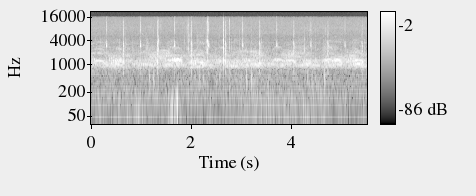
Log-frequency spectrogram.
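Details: A large flock of hooded cranes, including parents with young, at Izumi, Kagoshima, Japan, on 16 November 2019 keeps up a dense chorus of overlapping trumpeting calls, with sharp clicks scattered throughout.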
